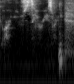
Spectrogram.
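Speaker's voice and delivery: exasperated whisper; whispered exasperation. Retold or imitated. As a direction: hiss it quietly so the crew can't hear. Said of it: "And I'm like".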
